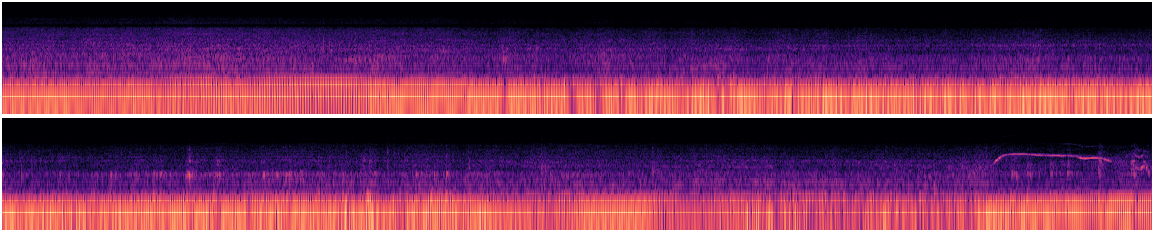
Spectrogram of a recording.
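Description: Jeep Wrangler YJ engine running in low gear as it crawls over a rough dirt trail, the revs rising and falling several times.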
